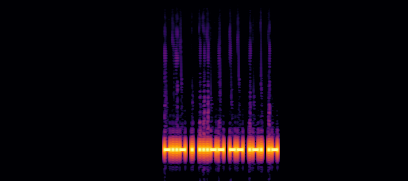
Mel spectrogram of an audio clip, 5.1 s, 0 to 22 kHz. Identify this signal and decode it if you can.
Morse code, heard as a keyed tone, about 52 wpm, 700 Hz. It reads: XE3MRA
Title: DXCC-100 Call Signs - 6 Characters - 50wpm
